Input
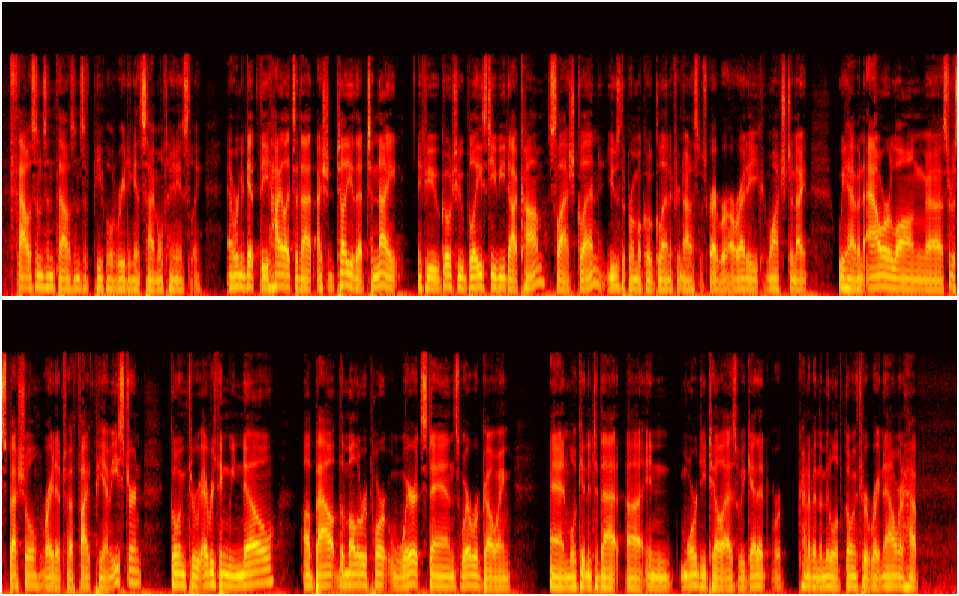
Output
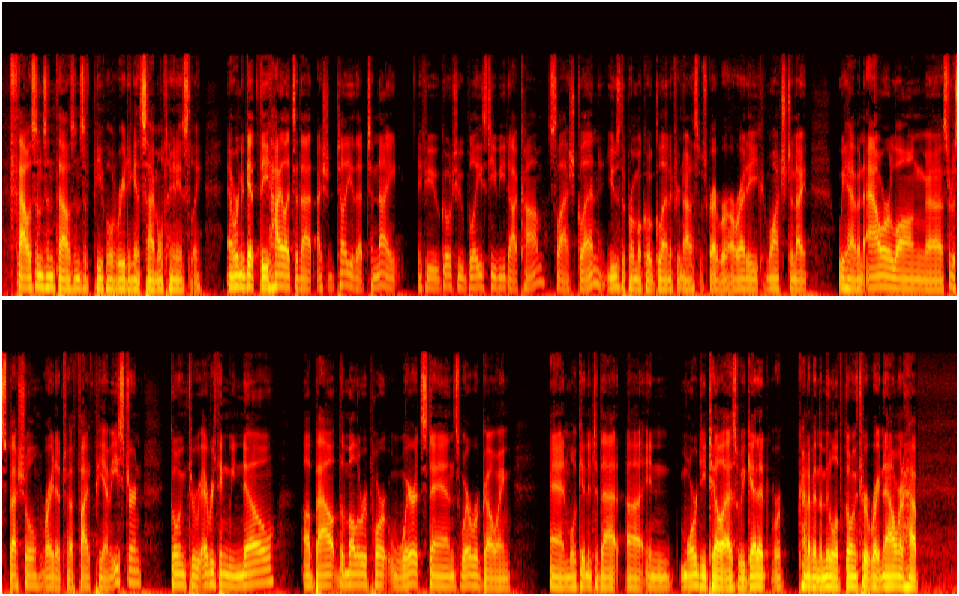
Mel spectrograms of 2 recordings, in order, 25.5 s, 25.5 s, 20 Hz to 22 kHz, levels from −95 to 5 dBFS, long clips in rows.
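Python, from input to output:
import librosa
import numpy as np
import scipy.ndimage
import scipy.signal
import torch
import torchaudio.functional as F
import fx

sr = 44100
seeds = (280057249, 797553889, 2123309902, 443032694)

y = fx.gain(x, sr, db=fx.line((3.54, 2.5), (4.23, -8.5), (7.29, -8.5), (8.01, -1.5), (21.55, -1.5), (22.22, 5.0)))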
